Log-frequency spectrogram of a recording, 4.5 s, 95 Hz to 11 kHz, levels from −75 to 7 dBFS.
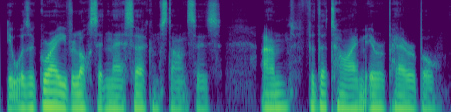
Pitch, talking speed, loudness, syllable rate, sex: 95 Hz, 175 wpm, -18 LUFS, 5.3 syllables/s, male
